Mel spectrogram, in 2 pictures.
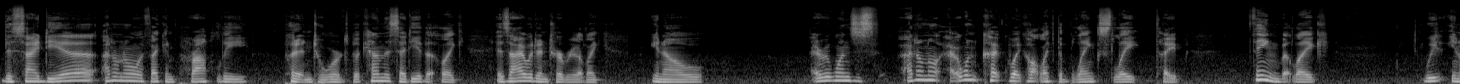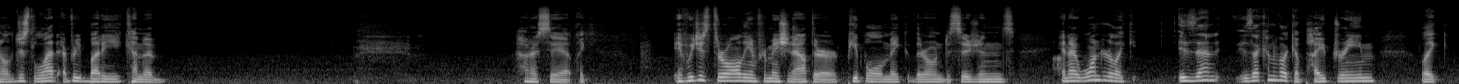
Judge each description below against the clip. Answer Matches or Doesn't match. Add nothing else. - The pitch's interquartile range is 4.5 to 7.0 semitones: Matches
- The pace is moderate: Matches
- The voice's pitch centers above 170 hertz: Doesn't match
